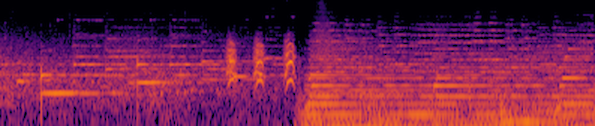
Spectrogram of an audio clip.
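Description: Several dogs bark and yip in the video game Fantasian Neo Dimension, a few short bright barks standing out before a dense, sustained layer of game music and ambience takes over.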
